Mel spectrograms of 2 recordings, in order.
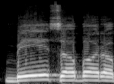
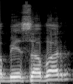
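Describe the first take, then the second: First: बेसबर drawn out in separate syllables. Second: Said in the usual way. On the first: Shown as a demonstration. Teacher showing learners how to read बेसबर, slowly syllable by syllable. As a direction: sound out बेसबर slowly, piece by piece. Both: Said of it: "जोड़ जोड़ करके".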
